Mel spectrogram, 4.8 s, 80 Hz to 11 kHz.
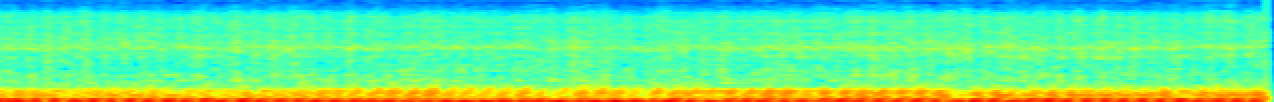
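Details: Kawasaki 400 cc single-cylinder motorcycle at idle: deep, even thumping with a steady beat and no knocks or rattles; the engine runs healthy.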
